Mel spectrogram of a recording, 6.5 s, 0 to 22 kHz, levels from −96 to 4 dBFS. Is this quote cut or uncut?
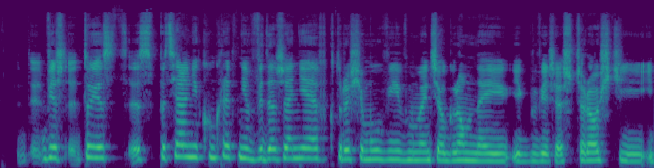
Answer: uncut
